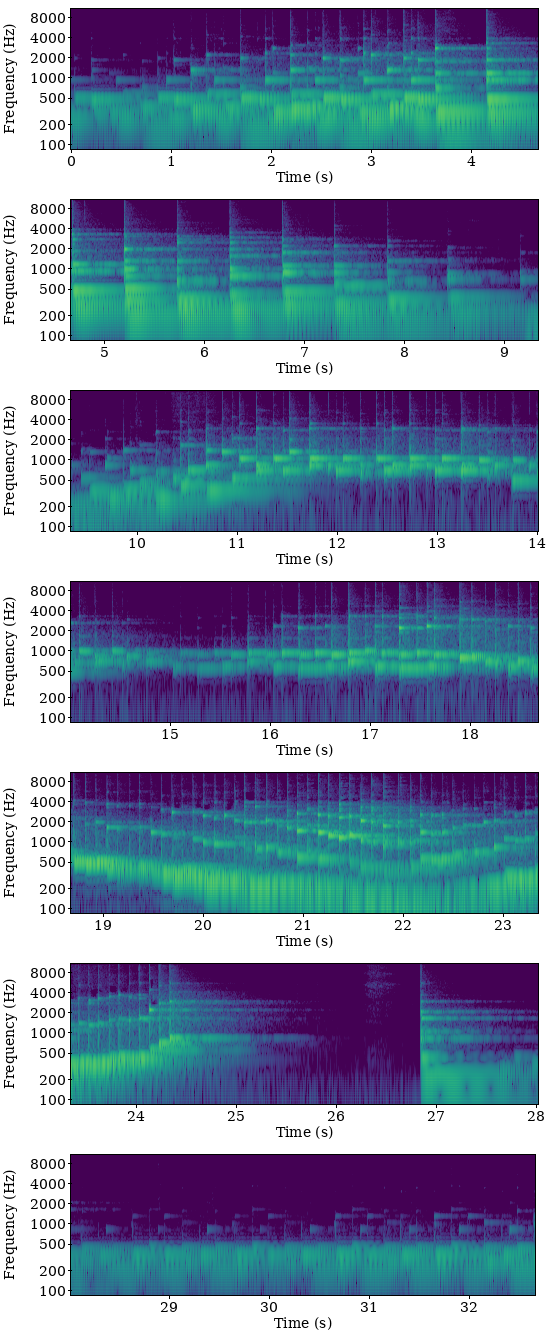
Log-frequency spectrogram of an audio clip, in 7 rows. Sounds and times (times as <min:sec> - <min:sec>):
Marimba, xylophone: 0:00.0 - 0:25.3, 0:26.9 - 0:32.6.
